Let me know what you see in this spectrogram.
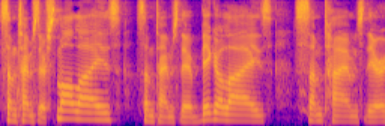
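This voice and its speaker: A man's fairly high-pitched voice with a slight non-native accent, ordinary pitch variation and a very slow pace. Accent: slight foreign accent, immigrant. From outside the US, immigrant. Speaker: psychotherapist, vlogger. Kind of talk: personal commentary vlog. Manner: casual, hesitant with many fillers.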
